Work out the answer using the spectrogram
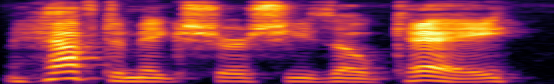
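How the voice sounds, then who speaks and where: A man's voice: medium pitch, very animated, unhurried, a bit bright, pitched above the performer's own voice. A man voicing an earnest, sheltered thirteen-year-old boy in an audiobook, plain-spoken, literal and a bit defensive. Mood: insistent. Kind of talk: acted dialogue in an audiobook read-aloud. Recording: slightly muffled, dull recording.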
